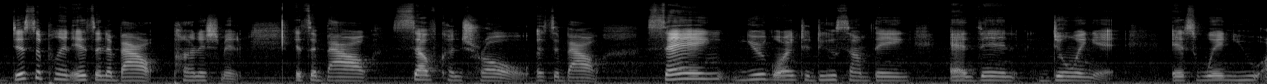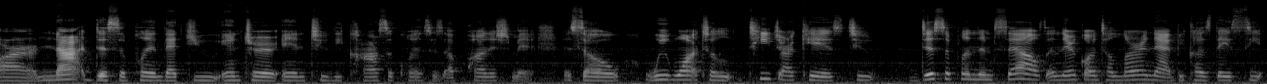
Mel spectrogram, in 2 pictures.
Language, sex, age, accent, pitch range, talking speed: English, female, 20-39, American, 175-240 Hz, 125 wpm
